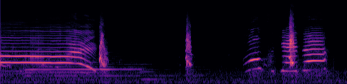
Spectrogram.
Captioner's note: barks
